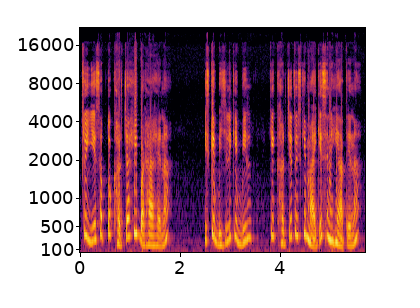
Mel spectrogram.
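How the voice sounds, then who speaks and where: Woman acting a grumbling, sharp-tongued older mother-in-law, higher-pitched. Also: very animated, moderate pace. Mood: scornful complaining. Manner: taunting, complaining, rhetorical questions.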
